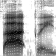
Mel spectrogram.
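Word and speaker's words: Barugh Green: He would go there in daytime to this church basically up in Bark or Barag Green. It's pronounced Bark Green though in Barnsley.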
